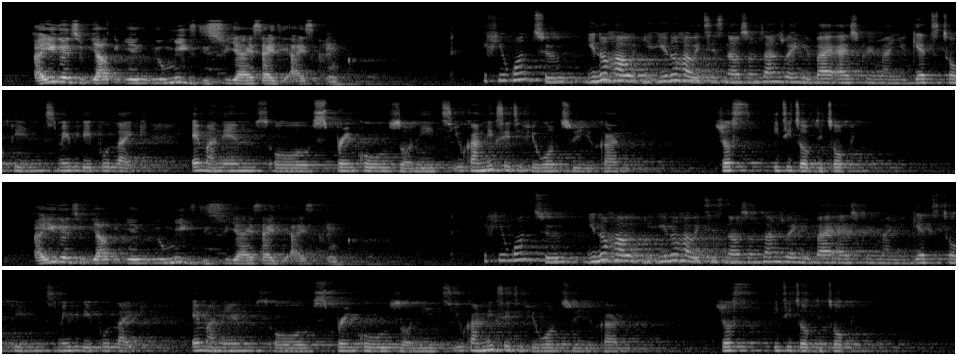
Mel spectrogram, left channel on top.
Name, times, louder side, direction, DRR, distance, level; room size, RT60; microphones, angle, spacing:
voice 1, 0.3-3.4, left 4 dB, 70° left, 0.8 m, -28 dB
voice 2, 4.8-15.8 16.7-17.0 17.3-18.1, left 2 dB, 50° left, 1.5 m, -32 dB
21.0 x 18.0 x 8.0 m
head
